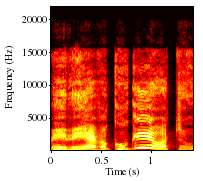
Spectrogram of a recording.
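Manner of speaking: high, monster-ish voice with swooping, swinging pitch. Trying out voices with the group, a little bit Yoda voice. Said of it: "It's a little bit Yoda".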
